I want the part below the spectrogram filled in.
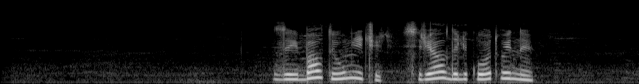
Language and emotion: Russian, neutral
